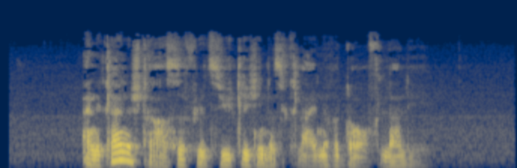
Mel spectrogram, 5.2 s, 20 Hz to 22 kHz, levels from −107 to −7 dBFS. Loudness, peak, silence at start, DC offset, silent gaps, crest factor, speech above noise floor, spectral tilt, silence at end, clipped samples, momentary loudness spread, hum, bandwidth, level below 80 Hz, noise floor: -29 LUFS; -8 dBFS; 0.85 s; under 0.1%; none; 22 dB; 35 dB; -6 dB/octave; 1 s; under 0.1%; 11 LU; none; 11 kHz; -54 dBFS; -64 dBFS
